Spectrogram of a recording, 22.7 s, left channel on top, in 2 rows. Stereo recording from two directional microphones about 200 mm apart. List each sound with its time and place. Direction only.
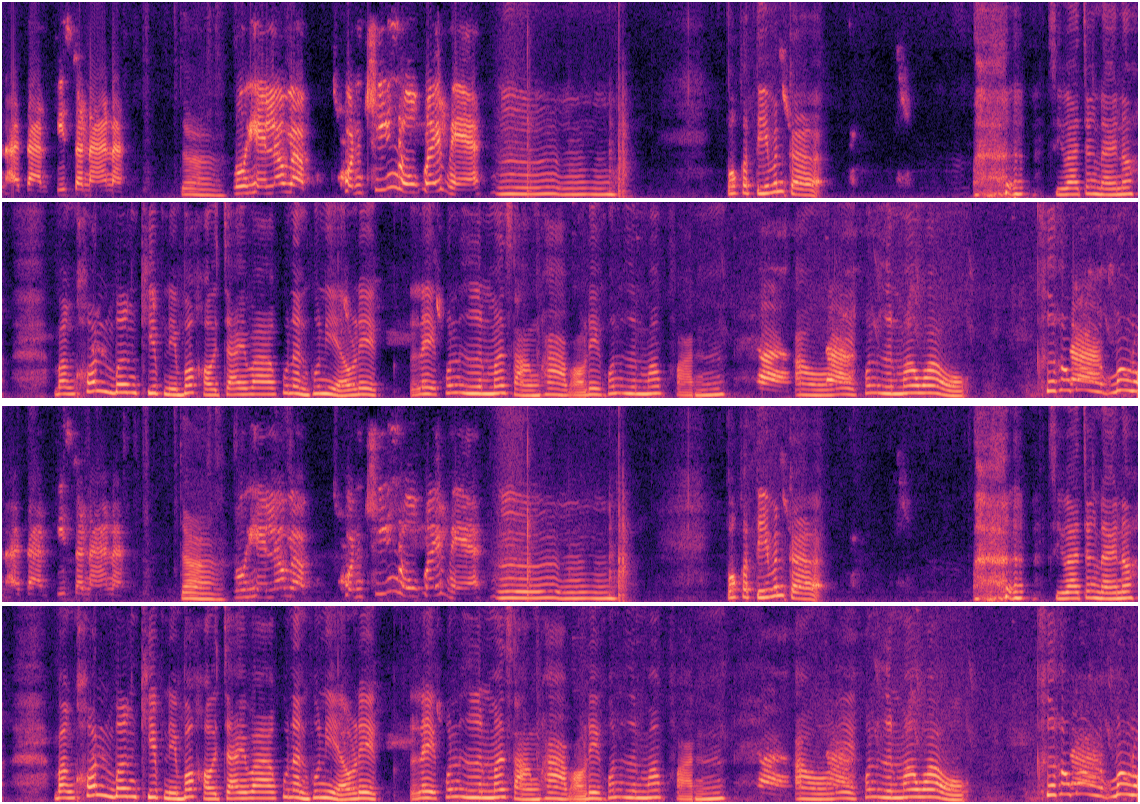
0.0 s frog: 50° left (ahead or behind)
1.8 s speech: 25° right (ahead or behind)
2.3 s a woman's voice: 50° left (ahead or behind)
4.9 s speech: 5° right (ahead or behind)
7.3 s speech: centre (ahead or behind)
9.6 s speech: centre (ahead or behind)
18.9 s a sound: 50° left (ahead or behind)
19.3 s speech: centre (ahead or behind)
22.0 s a woman's voice: 50° left (ahead or behind)
22.3 s speech: centre (ahead or behind)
